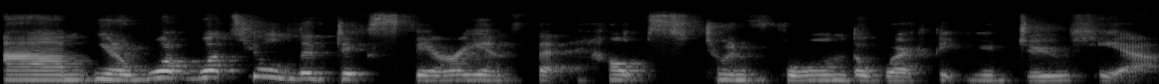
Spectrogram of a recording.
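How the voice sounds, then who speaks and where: At a moderate pace, a woman speaks with lively intonation in a fairly high, somewhat breathy voice. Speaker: brand coach. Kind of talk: website review tutorial. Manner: high energy.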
